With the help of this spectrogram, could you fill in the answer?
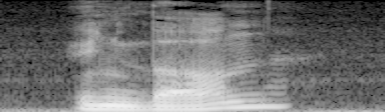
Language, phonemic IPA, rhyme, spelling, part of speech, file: French, /bɔʁn/, -ɔʁn, borne, noun, Fr-borne.ogg
- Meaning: 1. bollard such as those used to restrict automobiles off a pedestrian area 2. territorial boundary marker 3. territorial or geographical border 4. milestone such as those alongside a roadway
